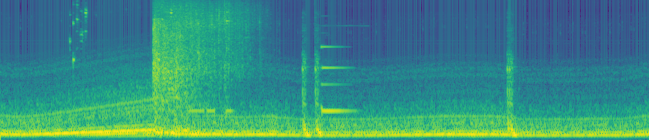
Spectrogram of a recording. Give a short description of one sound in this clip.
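A car engine hums steadily at low revs.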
